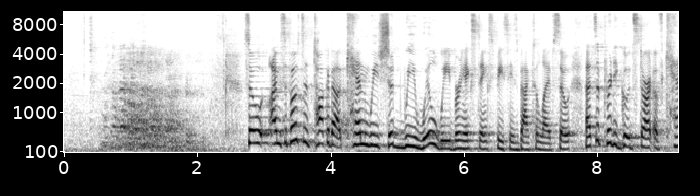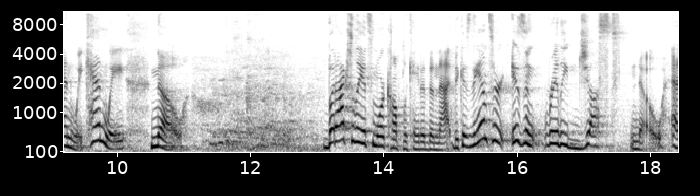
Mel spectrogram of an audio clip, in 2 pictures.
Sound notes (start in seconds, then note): 0.6 audience laughing; 11.3 audience laughing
